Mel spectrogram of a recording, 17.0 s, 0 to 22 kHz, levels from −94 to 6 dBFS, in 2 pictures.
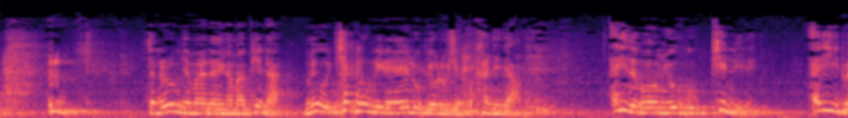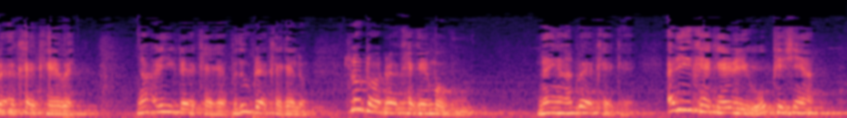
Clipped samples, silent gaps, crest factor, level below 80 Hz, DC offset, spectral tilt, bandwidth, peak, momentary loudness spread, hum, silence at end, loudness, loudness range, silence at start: under 0.1%; none; 14 dB; -40 dBFS; under 0.1%; -7 dB/octave; 10.5 kHz; -2 dBFS; 12 LU; none; 0 s; -15 LUFS; 3 LU; 0 s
